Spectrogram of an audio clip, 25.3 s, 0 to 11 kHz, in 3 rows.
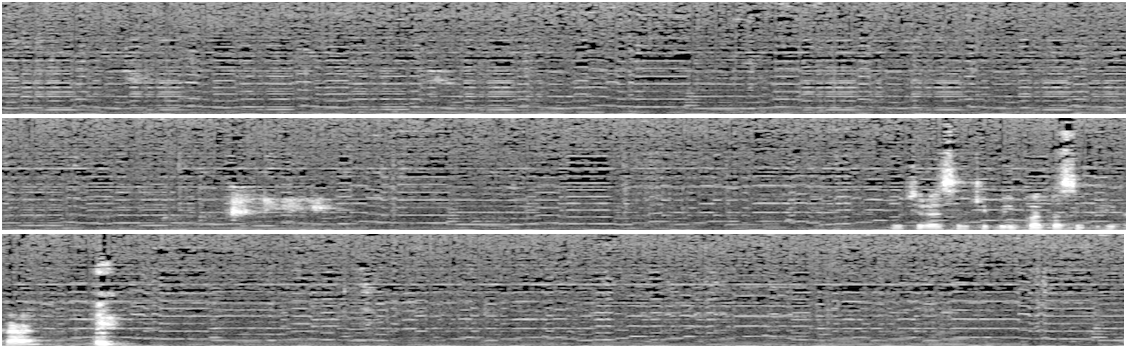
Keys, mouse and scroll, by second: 0.4 middle click, 1.8-3.6 drag, 5.2-13.8 middle drag, 15.0 click, 16.6 click, 19.5 shift+middle click, 21.4 ctrl+middle click, 23.0 click, 24.7-25.2 ctrl+middle drag.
